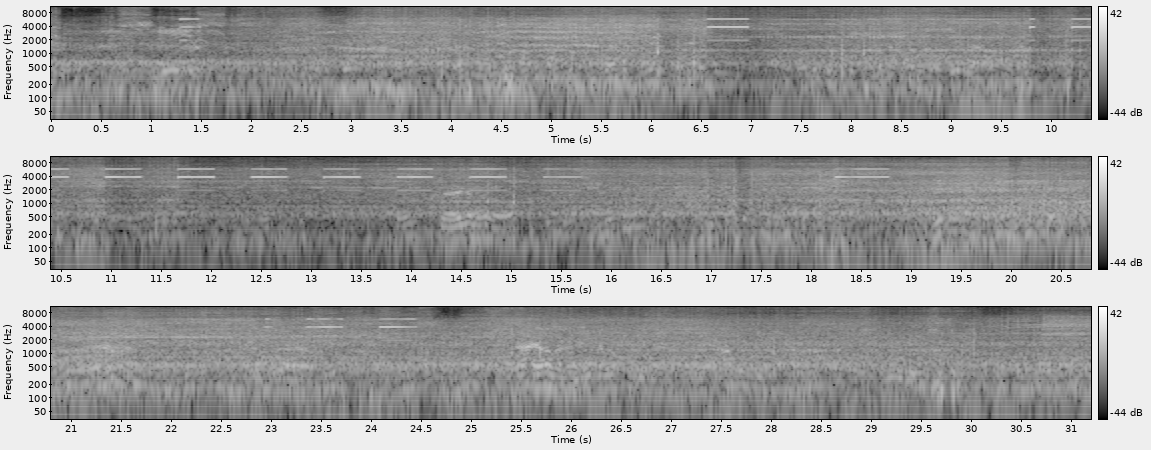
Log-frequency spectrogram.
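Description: Electronic reversing beeper of radio-controlled model work vehicles, sounding in runs of evenly spaced high beeps, about two a second, that start and stop several times.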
